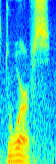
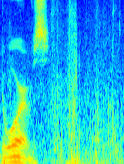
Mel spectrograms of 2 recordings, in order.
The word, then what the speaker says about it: dwarfs: But I guess apparently the proper way to say it for, you know, for little people is dwarfs, not dwarves. I guess you could say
